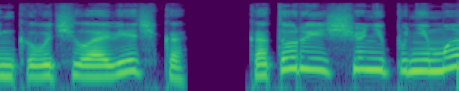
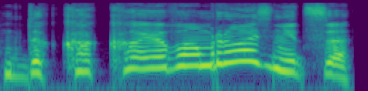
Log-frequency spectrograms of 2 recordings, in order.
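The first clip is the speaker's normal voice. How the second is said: high, drawn-out exasperated protest; affronted rhetorical question; indignant; 6 semitones higher, 4 dB louder, slower than usual. A narrator's reading. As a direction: push back indignantly, pitched up. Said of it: "возмутилась я".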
